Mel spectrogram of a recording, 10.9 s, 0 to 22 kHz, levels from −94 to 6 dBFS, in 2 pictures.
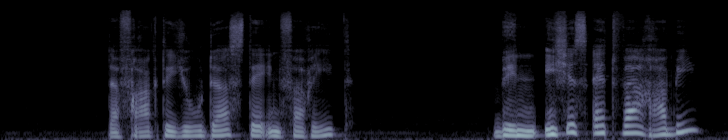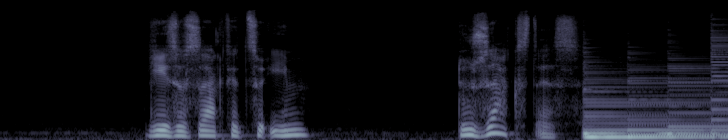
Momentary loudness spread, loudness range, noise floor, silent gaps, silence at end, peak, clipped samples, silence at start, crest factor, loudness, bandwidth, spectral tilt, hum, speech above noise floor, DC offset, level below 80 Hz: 12 LU; 4 LU; -77 dBFS; none; 0 s; -22 dBFS; under 0.1%; 0.8 s; 18 dB; -38 LUFS; 15.5 kHz; -6.5 dB/octave; none; 41 dB; under 0.1%; -70 dBFS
